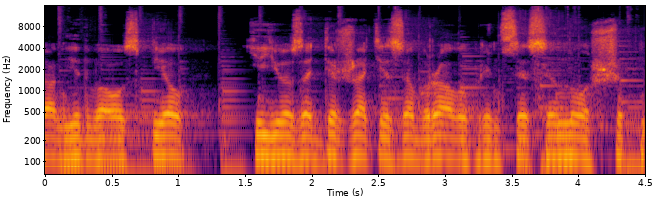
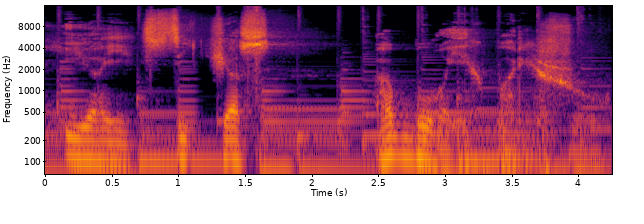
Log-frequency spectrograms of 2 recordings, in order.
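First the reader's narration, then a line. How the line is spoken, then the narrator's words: Furious snake-like hiss. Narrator (Russian): Алмаз в ярости прошипела, как змея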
